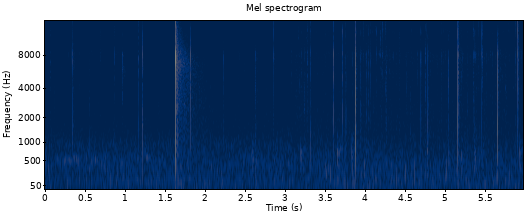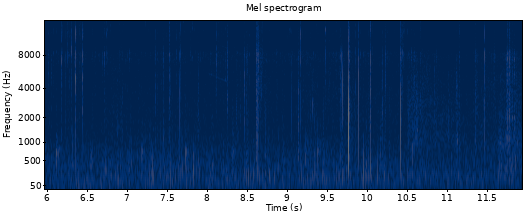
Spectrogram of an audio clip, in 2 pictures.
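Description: Wood campfire crackling, with irregular sharp pops and ticks and one loud pop about a second and a half in.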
